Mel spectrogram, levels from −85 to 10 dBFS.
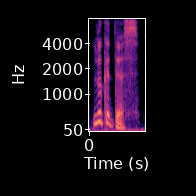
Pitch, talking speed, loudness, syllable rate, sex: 170 Hz, 215 wpm, -18 LUFS, 4.5 syllables/s, male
